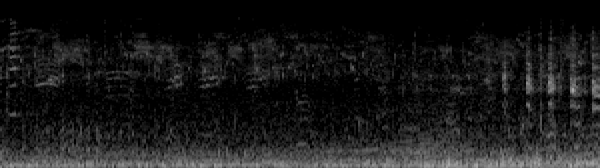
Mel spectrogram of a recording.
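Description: Birds calling: scattered high chirps, then a quick run of short repeated calls, about four or five a second, starting about five seconds in, over a steady low rumble.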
